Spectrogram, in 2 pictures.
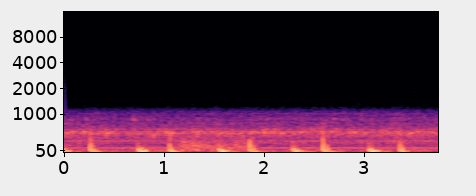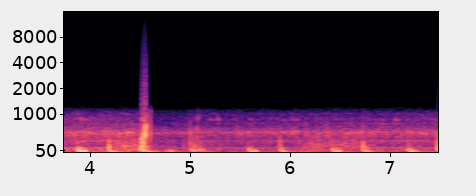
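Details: Heartbeat after drinking alcohol and smoking: steady thumps at about 75 a minute, interrupted once by a sharp sudden jolt; a heartbeat with a hiccup.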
